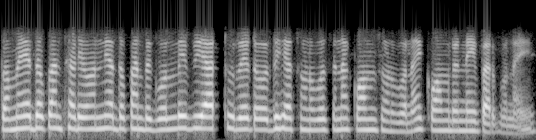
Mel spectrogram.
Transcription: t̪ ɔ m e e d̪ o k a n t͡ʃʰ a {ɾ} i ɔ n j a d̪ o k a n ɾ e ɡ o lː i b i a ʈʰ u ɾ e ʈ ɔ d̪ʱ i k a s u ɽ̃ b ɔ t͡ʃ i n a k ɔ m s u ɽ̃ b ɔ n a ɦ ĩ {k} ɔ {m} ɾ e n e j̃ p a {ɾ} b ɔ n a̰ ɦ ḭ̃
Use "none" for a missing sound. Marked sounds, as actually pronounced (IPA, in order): ɽ, k, m, ɾ

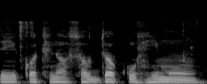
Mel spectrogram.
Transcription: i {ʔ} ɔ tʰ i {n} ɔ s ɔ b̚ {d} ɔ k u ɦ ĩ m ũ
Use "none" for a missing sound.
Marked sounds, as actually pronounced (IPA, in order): k, n, d

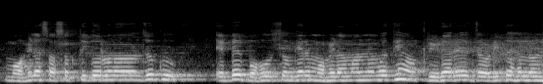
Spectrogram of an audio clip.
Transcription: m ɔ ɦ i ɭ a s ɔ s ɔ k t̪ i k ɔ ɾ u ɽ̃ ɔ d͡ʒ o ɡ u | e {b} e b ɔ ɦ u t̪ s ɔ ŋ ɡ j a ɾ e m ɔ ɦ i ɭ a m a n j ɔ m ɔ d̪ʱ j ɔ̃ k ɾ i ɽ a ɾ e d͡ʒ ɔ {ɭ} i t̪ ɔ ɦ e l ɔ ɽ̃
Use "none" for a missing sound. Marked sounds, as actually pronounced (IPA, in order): b, ɽ

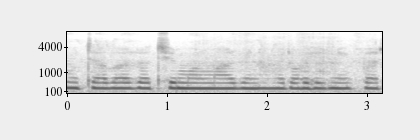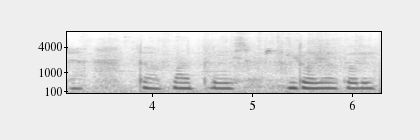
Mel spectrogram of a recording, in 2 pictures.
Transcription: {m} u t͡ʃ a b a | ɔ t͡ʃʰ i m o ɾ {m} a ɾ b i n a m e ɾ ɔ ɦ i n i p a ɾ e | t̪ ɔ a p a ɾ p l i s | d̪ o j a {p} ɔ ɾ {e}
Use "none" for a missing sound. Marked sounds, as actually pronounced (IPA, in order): m, m, k, i

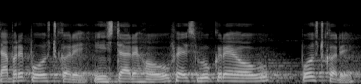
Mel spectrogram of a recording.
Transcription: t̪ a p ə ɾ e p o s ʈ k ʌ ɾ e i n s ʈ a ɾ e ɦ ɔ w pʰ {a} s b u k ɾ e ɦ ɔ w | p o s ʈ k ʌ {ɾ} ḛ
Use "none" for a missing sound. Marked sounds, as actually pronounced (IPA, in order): e, ɾ

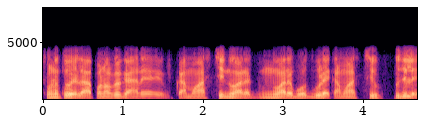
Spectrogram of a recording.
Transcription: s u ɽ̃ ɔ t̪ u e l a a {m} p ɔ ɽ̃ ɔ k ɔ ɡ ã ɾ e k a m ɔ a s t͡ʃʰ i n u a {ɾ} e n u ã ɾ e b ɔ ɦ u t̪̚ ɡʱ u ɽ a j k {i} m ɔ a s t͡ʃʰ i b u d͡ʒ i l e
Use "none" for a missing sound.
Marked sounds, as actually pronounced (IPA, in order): none, ɾ, a

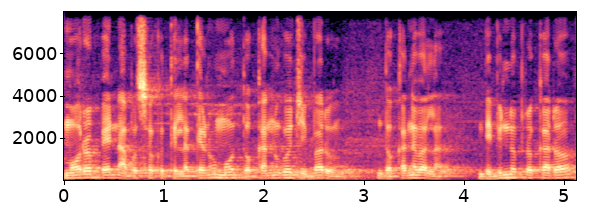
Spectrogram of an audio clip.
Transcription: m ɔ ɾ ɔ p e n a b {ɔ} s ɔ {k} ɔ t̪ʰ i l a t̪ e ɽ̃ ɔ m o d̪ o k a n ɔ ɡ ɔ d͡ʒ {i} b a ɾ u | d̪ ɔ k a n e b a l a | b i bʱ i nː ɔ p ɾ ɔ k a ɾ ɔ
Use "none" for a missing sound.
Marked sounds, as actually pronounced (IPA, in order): ɔ, k, i

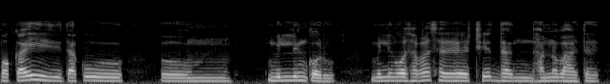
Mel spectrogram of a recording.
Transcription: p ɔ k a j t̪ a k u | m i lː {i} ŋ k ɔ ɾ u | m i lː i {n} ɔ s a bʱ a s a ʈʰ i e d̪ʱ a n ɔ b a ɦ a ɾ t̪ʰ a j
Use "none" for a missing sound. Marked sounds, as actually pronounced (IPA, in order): i, ŋ

